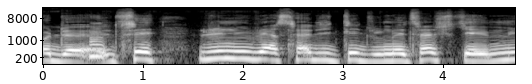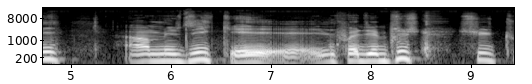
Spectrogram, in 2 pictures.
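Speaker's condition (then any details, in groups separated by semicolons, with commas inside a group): Cerebral palsy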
